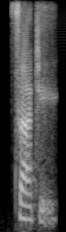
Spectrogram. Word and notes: fatty: Indian

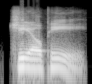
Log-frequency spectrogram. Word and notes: GOP: American English

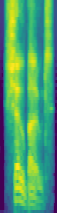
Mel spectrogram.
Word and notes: showboat: British English

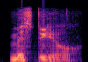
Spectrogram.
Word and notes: misdeal: British English

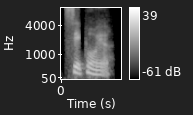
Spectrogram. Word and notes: sequoia: Indian

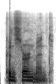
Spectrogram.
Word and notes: concernment: American English

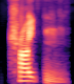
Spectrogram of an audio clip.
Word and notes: Triton: American English

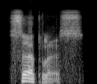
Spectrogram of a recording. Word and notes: surplus: British English

